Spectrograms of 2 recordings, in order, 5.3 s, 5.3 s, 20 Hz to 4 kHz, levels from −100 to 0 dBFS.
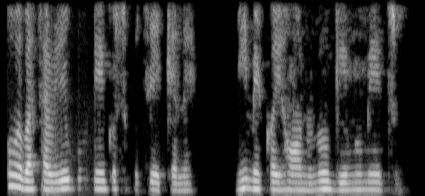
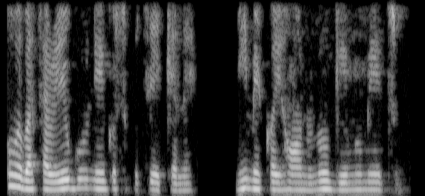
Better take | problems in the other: second | noise reduction (neural mask model DeepFilterNet 3)

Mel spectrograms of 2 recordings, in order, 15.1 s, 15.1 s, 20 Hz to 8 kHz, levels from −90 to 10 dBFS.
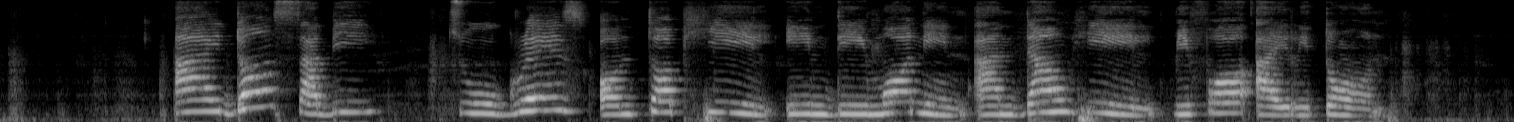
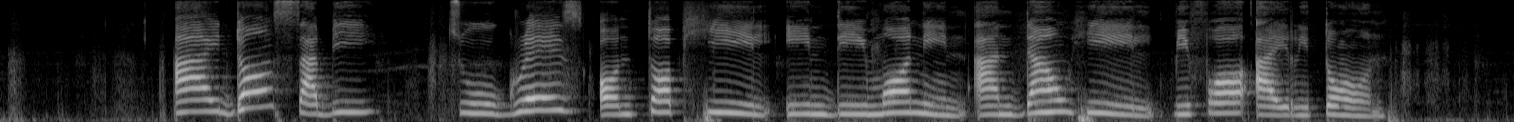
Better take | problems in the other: second | room echo; dies away in 0.2 s

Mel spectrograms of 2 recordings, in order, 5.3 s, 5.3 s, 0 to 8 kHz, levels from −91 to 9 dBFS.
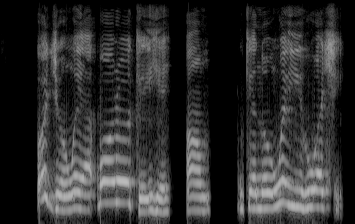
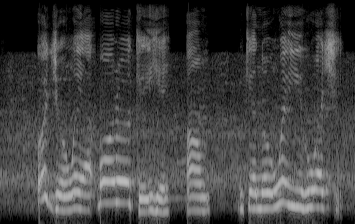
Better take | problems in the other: first | background sound (Crowd); 19 dB below the speech

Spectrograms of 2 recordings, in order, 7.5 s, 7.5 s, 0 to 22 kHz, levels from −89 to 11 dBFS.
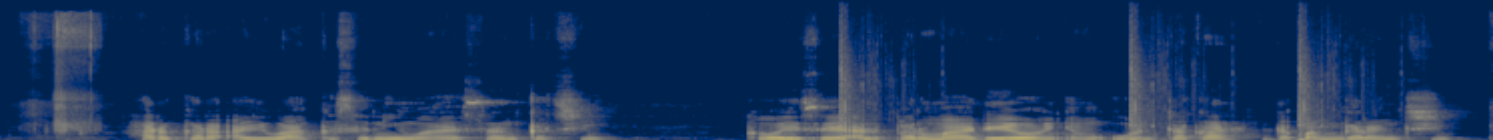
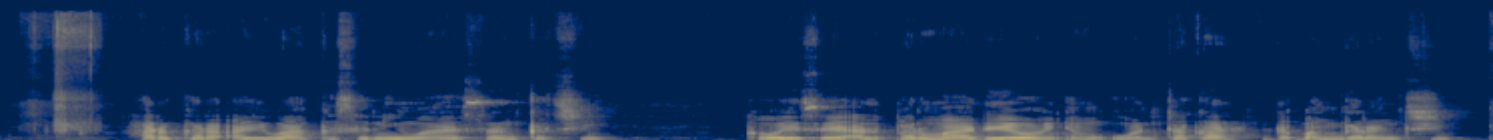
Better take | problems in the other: second | background sound (Crushing); 12 dB below the speech

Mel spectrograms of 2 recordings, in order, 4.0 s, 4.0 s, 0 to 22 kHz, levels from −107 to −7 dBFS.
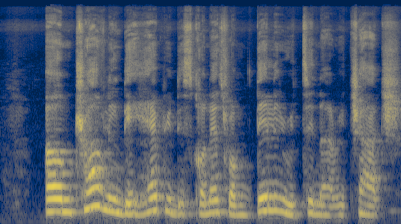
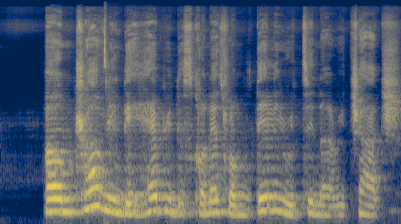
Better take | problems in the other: first | noise reduction (neural mask model Resemble Enhance denoiser)

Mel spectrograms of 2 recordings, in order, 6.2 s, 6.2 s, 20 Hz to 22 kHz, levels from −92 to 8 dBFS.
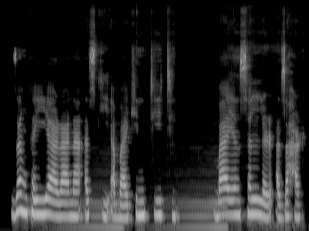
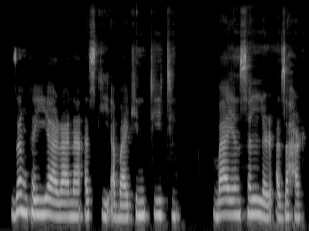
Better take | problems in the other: second | background sound (Bowed string instrument); 20 dB below the speech

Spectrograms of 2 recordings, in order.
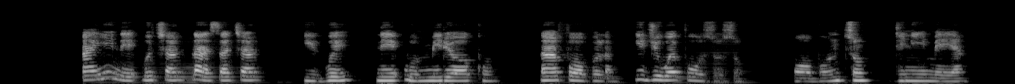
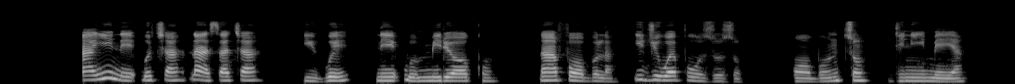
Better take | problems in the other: second | noise reduction (neural mask model DeepFilterNet 3)

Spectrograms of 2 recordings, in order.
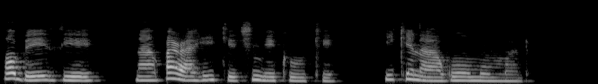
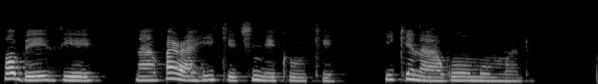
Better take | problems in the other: second | noise reduction (neural mask model Resemble Enhance denoiser)

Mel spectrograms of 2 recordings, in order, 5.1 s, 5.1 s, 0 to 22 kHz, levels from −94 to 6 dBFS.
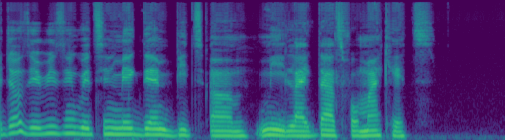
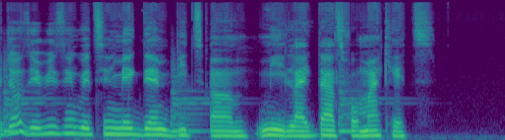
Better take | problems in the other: first | background sound (Snare drum); 17 dB below the speech

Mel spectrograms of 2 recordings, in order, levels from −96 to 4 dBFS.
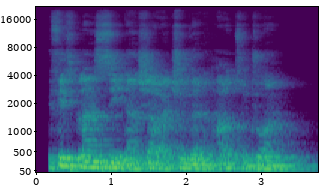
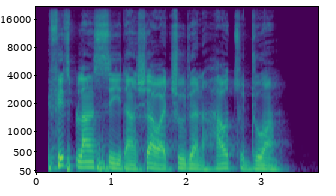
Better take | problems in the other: second | room echo; dies away in 1.1 s

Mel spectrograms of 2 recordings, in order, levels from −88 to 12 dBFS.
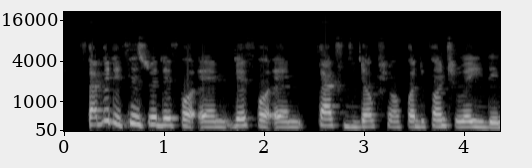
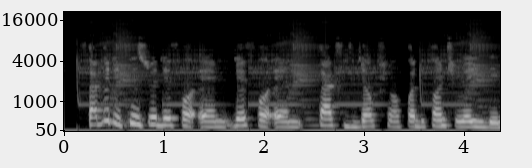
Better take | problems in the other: first | background sound (Alarm); 20 dB below the speech

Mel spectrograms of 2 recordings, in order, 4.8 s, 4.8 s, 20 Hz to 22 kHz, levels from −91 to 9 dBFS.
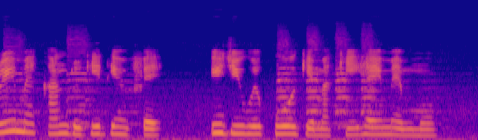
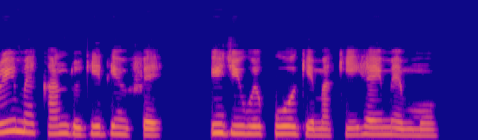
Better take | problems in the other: second | background sound (Traffic noise, roadway noise / Vehicle horn, car horn, honking); 15 dB below the speech

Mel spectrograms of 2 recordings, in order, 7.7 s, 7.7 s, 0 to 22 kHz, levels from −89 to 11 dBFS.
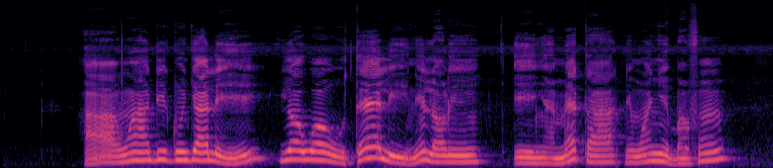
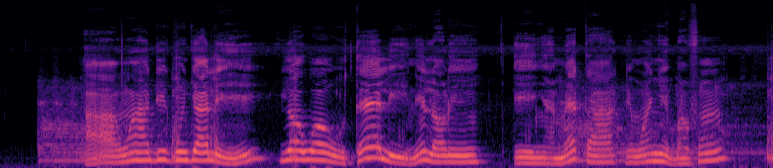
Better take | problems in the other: first | background sound (Animal + Guitar); 17 dB below the speech

